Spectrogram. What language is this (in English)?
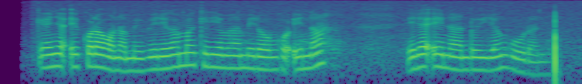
Kikuyu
